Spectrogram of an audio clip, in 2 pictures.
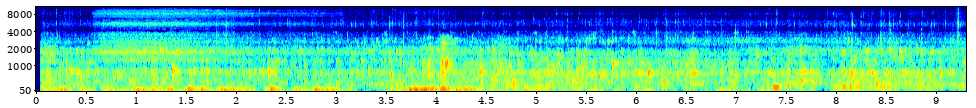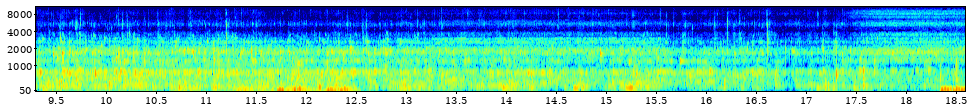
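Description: Underwater sound picked up through a camera's waterproof housing: a continuous water rush with gurgling bubbles, strongest as a low rumbling burst of bubbles about four seconds in. The pattern fits a scuba diver's regulator and exhaled bubbles.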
